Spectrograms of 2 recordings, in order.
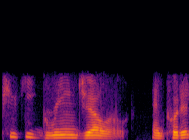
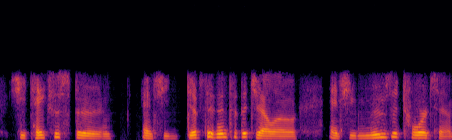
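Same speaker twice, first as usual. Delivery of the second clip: ordinary delivery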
